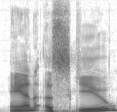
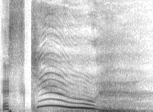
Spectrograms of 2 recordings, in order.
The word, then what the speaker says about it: Askew: And Askew? Askew. Yep. Askew, like ASKEW? Absolutely.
